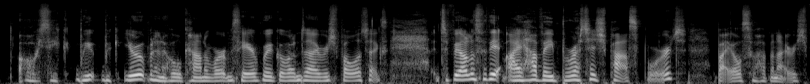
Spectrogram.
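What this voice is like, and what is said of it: Northern Irish Derry accent. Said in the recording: “I clearly haven't managed to shake off my Derry accent”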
